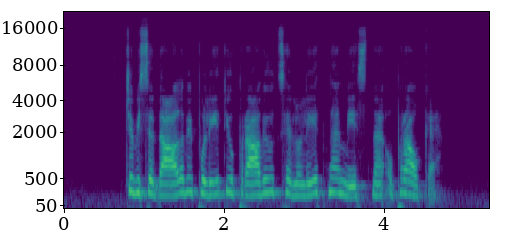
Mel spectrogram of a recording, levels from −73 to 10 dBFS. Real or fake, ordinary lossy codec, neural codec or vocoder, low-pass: fake; none; vocoder, 44.1 kHz, 128 mel bands every 512 samples, BigVGAN v2; 19.8 kHz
